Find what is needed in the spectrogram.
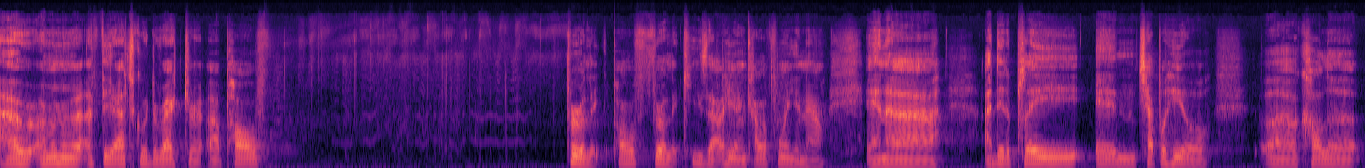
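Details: Adult male actor with a speech impediment (stammering), stuttering while recalling a theatrical director; stuttering.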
